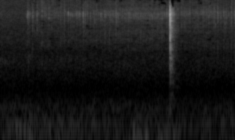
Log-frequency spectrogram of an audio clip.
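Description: Protective plastic film being peeled off a clock radio's glass display by hand: a faint low rustle of handling, with one sharp click near the end.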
